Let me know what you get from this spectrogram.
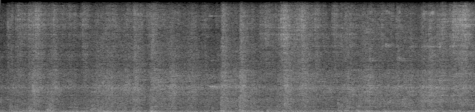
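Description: Rail car rolling along the track: a steady low rumble with irregular clacks from the wheels.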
